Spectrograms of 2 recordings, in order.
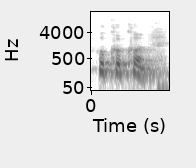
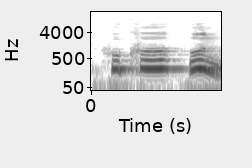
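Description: First: The final k is kept as a hard k. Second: The final k is softened to a soft g. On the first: The speaker calls it right. "sakın buradaki K'yi yumuşak G'ye dönüştürme" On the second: The speaker calls it wrong. "Bunu gidip de cahil gibi hukukun yapmıyorsun"

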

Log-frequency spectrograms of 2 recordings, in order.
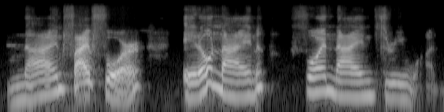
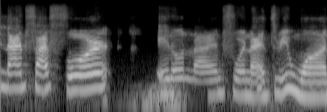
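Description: First: The number is said slowly. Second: The number is said fast.

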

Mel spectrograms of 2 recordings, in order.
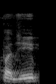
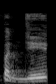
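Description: First: The middle consonant is short and soft. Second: The middle consonant is held long and doubled. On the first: The speaker calls it right. "ਭਜੇ ਪੋਲਾ ਹੀ ਬੋਲਣਾ" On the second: The speaker calls it wrong. "ਇਹ ਭੱਜੇ ਨਹੀਂ ਕਹਿ ਦੇਣਾ"

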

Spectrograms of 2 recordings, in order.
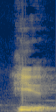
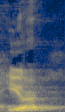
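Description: First: It is said in a British accent. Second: It is said in an American accent. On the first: "kalau dalam British English ini dibaca here" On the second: "Kalau dalam American English ini dibaca here"

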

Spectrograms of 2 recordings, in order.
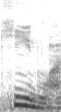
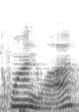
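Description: First: The word begins with a plain k sound. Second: The word begins with a kw sound. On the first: The speaker calls it right. "we say quinoa is how it's pronounced" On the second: The speaker calls it wrong. "So we don't say quinoa"

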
